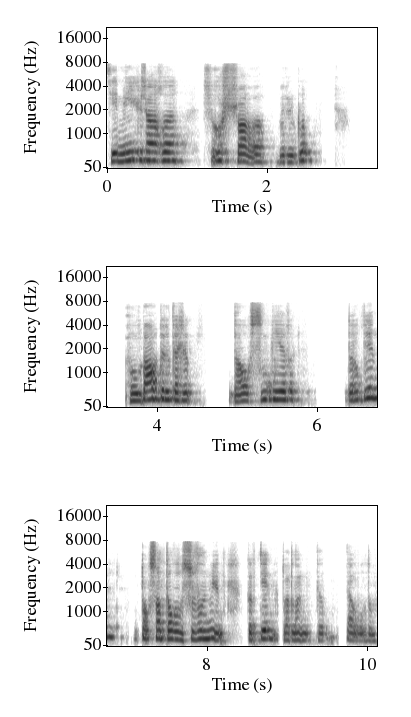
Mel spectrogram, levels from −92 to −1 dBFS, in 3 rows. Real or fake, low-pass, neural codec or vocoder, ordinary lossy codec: fake; none; codec, 16 kHz, 1 kbps, FunCodec, trained on Chinese and English, 50 frames a second; none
